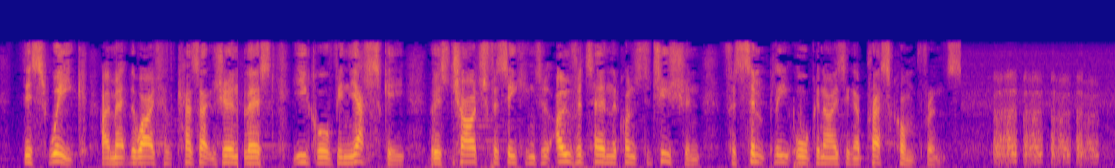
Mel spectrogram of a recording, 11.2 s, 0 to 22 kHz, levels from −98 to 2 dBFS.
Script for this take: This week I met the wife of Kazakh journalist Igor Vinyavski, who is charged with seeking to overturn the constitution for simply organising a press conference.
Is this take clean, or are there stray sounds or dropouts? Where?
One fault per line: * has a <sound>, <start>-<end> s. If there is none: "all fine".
* has a dropout, 2.4-2.4 s
* has a laugh, 9.9-11.0 s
